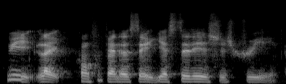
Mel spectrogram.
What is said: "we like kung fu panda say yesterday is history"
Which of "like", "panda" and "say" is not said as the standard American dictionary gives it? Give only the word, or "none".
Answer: panda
